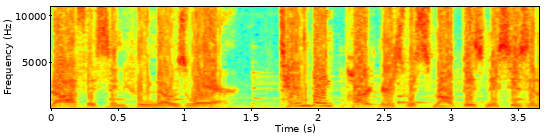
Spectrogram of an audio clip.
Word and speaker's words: TN Bank: Tin Bank? Uh-uh. So, what is it? Ten Bank. Ten as in Tennessee.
